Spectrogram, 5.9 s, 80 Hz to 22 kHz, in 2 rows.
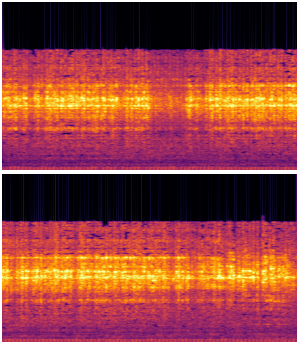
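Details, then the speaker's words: Honda Grom with newly installed Nibbi PE22 carb on stock settings: small single fast-idling steadily, slightly erratic, idle too high; owner suspects it needs a smaller slow jet. "it's idling up now that's erratic right there that's a little high"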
